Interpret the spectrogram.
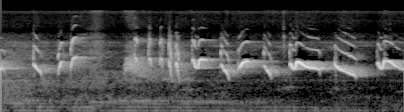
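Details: Loud whistling nyiul song of Horsfield's babbler, a training recording for competition birds: sharp upward and downward whistled slurs mixed with quick trilled bursts, closely spaced, over a low background drone.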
